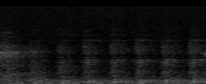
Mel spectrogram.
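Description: Faint, steady low rumble of room background noise in a pause between spoken phrases.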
